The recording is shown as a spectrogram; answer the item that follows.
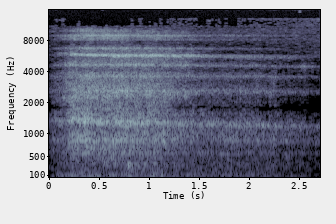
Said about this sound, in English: Let's take a deep breath in through the nose and a soft sigh through the mouth.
